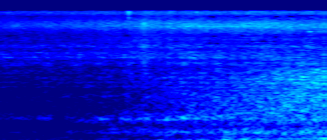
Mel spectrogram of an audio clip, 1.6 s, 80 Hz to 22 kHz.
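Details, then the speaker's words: 2008 Ford Edge radiator cooling fan, driven by PWM signal with faulty relay connector bypassed: low electric whir spins up steadily, fan running properly; fault traced to bad relay connector. "hear the fan is working. So The problem is in this connector."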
